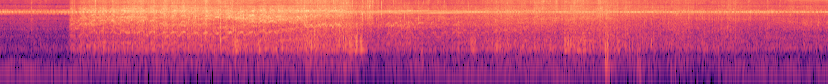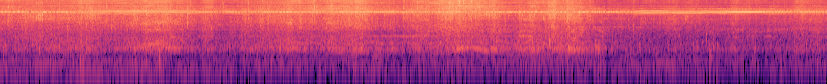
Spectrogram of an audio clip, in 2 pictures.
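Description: Scale RC crawler trucks driving over dry leaves and dirt: tyres crunching leaves and small electric drivetrains whirring, loudest in the first few seconds and swelling again as later trucks pass. A steady high-pitched squeal runs underneath.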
